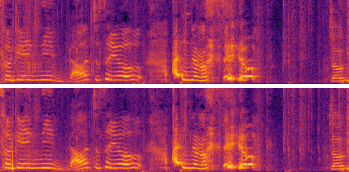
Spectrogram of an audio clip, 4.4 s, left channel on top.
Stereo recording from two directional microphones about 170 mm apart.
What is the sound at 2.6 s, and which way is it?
Speech, 5° left (ahead or behind).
